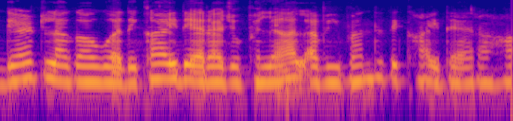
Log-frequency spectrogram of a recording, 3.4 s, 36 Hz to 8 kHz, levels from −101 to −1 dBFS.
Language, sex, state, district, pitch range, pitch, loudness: Hindi, female, Chhattisgarh, Jashpur, 205-220 Hz, 210 Hz, -29 LUFS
